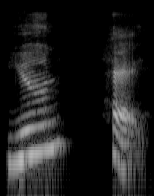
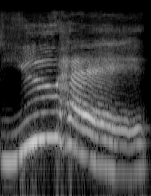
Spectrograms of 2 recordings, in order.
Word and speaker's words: Unhei: no no hey corrected it's spelled u n h e i it's pronounced yoon hey and she did it in a very polite way oh it's you hey the boy said like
